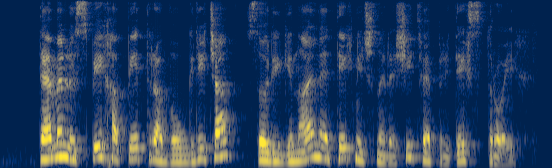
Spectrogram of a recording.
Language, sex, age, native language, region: Slovenian, male, 18-29, Slovenian, Drava region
